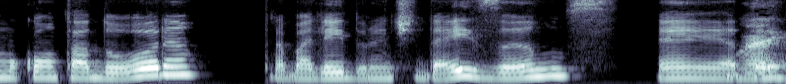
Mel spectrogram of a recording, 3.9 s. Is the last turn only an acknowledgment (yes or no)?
no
